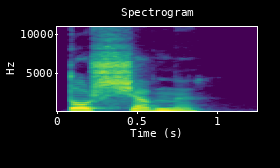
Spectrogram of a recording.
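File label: "тошсявны", Komi, female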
